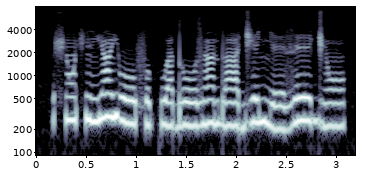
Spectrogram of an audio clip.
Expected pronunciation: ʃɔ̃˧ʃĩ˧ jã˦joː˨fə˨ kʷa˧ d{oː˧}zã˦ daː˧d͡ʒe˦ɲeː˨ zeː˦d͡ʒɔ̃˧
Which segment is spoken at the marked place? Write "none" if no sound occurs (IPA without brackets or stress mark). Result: oː˧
